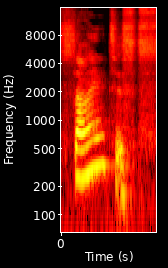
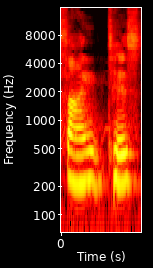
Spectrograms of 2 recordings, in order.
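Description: First: "scientists" higher, with a long hissed S at the end; careful teacher's "scientists", final S sustained; plural S ending. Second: "scientist" ending in a single S-T, no extra S; "scientist" without the sibilant plural tail; singular ending. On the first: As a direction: sound out the plural tail of "scientists". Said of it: "เพราะฉะนั้นครูจึงอ่านเป็น". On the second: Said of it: "โดยที่ออกเสียงแค่ scientist ธรรมดา". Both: Shown as a demonstration.

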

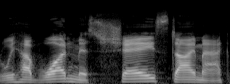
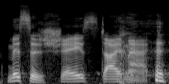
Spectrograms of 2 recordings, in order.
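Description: First: Said in the usual way. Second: Missus said slowly and deliberately; stress on Missus. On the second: Shown as a demonstration.

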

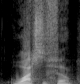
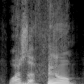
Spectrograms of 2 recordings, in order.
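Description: First: Said in the usual way. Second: Exasperated. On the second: Shown as a demonstration. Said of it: "louder repeat".

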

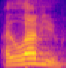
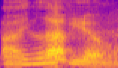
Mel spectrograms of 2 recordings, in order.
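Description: First: Grudging, unmeant declaration; dutiful mumbled kid reply; half-hearted child. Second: Put-on very slow, overdone child declaration; hammed-up, stretched-out "I love you"; exaggeratedly meaning it. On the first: Acted. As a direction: say it only because you were told. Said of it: "say it kinda half-hearted". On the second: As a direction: drag out each word in mock compliance. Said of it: "Say it like you mean it".

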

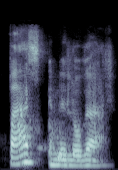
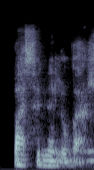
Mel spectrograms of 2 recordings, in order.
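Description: First: "Paz en el hogar" repeated full voice, firm. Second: Dropped soft, low-key reveal; hushed reveal. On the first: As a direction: restate "Paz en el hogar" firmly. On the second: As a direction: let the answer fall softly. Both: Shown as a demonstration. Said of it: "¿saben cuál es?".

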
